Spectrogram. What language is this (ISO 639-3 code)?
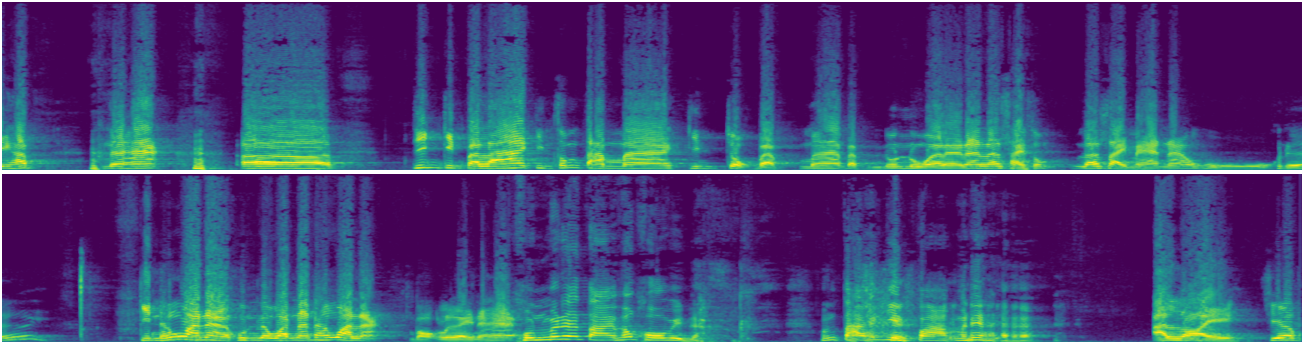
tha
